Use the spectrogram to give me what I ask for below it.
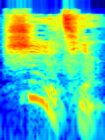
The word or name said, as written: shi4qing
